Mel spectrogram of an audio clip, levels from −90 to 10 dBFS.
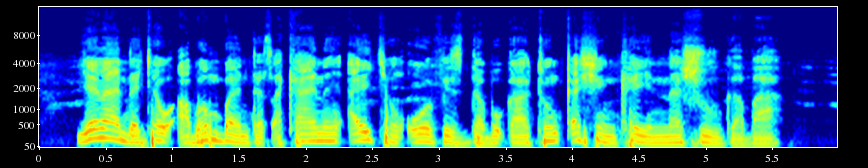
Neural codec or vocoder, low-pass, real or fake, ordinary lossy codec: none; 14.4 kHz; real; none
